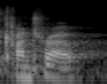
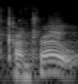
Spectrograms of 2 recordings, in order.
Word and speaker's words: Cointreau: liqueur we're using Renee's taught me how to pronounce this recently it's Cointreau oh yeah I would have I stayed far away I've been pronouncing it wrong for years apparently it's Cointreau I stayed I don't know if that's enough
